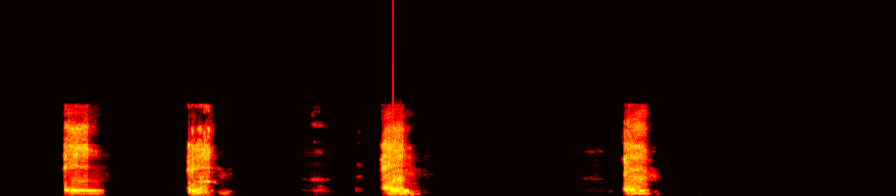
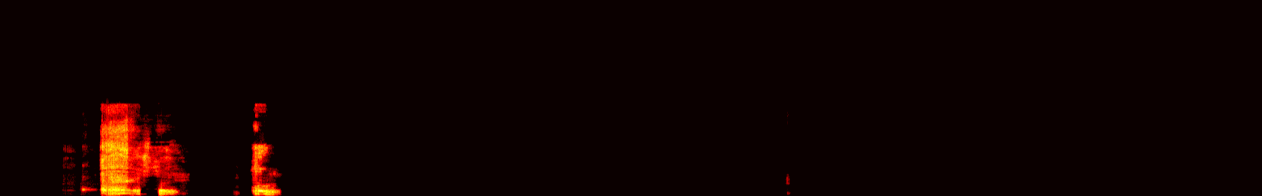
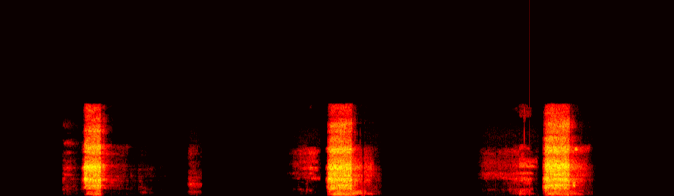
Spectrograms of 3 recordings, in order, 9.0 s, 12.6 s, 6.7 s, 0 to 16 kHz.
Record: {"three_cough_length": "9.0 s", "three_cough_amplitude": 32106, "three_cough_signal_mean_std_ratio": 0.3, "cough_length": "12.6 s", "cough_amplitude": 30250, "cough_signal_mean_std_ratio": 0.19, "exhalation_length": "6.7 s", "exhalation_amplitude": 28805, "exhalation_signal_mean_std_ratio": 0.29, "survey_phase": "beta (2021-08-13 to 2022-03-07)", "age": "45-64", "gender": "Male", "wearing_mask": "Yes", "symptom_new_continuous_cough": true, "smoker_status": "Ex-smoker", "respiratory_condition_asthma": false, "respiratory_condition_other": false, "recruitment_source": "Test and Trace", "submission_delay": "2 days", "covid_test_result": "Positive", "covid_test_method": "RT-qPCR", "covid_ct_value": 14.0, "covid_ct_gene": "ORF1ab gene", "covid_ct_mean": 14.5, "covid_viral_load": "17000000 copies/ml", "covid_viral_load_category": "High viral load (>1M copies/ml)"}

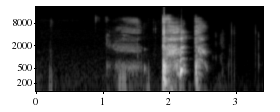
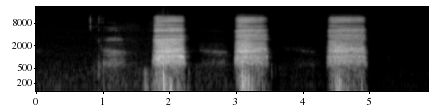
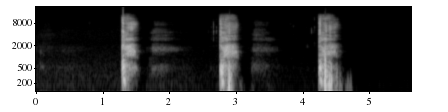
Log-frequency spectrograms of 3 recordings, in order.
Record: {"cough_length": "3.4 s", "cough_amplitude": 32768, "cough_signal_mean_std_ratio": 0.24, "exhalation_length": "5.9 s", "exhalation_amplitude": 30098, "exhalation_signal_mean_std_ratio": 0.38, "three_cough_length": "5.6 s", "three_cough_amplitude": 32768, "three_cough_signal_mean_std_ratio": 0.26, "survey_phase": "beta (2021-08-13 to 2022-03-07)", "age": "18-44", "gender": "Female", "wearing_mask": "No", "symptom_cough_any": true, "symptom_runny_or_blocked_nose": true, "symptom_fatigue": true, "symptom_headache": true, "symptom_change_to_sense_of_smell_or_taste": true, "symptom_loss_of_taste": true, "symptom_onset": "4 days", "smoker_status": "Never smoked", "respiratory_condition_asthma": false, "respiratory_condition_other": false, "recruitment_source": "Test and Trace", "submission_delay": "1 day", "covid_test_result": "Positive", "covid_test_method": "RT-qPCR", "covid_ct_value": 31.0, "covid_ct_gene": "ORF1ab gene"}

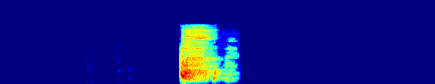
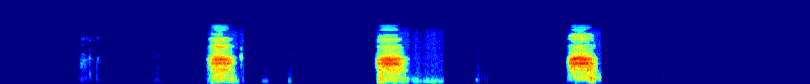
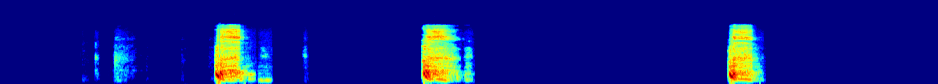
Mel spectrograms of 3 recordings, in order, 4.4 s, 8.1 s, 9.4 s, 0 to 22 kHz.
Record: {"cough_length": "4.4 s", "cough_amplitude": 27044, "cough_signal_mean_std_ratio": 0.18, "exhalation_length": "8.1 s", "exhalation_amplitude": 26456, "exhalation_signal_mean_std_ratio": 0.23, "three_cough_length": "9.4 s", "three_cough_amplitude": 28607, "three_cough_signal_mean_std_ratio": 0.2, "survey_phase": "beta (2021-08-13 to 2022-03-07)", "age": "18-44", "gender": "Male", "wearing_mask": "No", "symptom_cough_any": true, "symptom_runny_or_blocked_nose": true, "symptom_fatigue": true, "symptom_onset": "2 days", "smoker_status": "Never smoked", "respiratory_condition_asthma": false, "respiratory_condition_other": false, "recruitment_source": "Test and Trace", "submission_delay": "2 days", "covid_test_result": "Positive", "covid_test_method": "RT-qPCR", "covid_ct_value": 22.0, "covid_ct_gene": "N gene"}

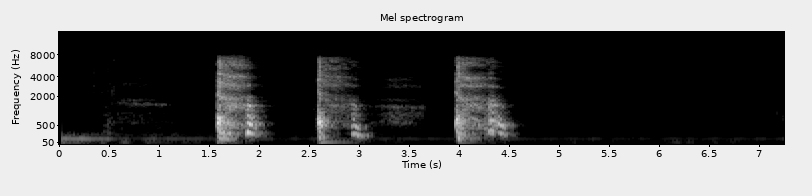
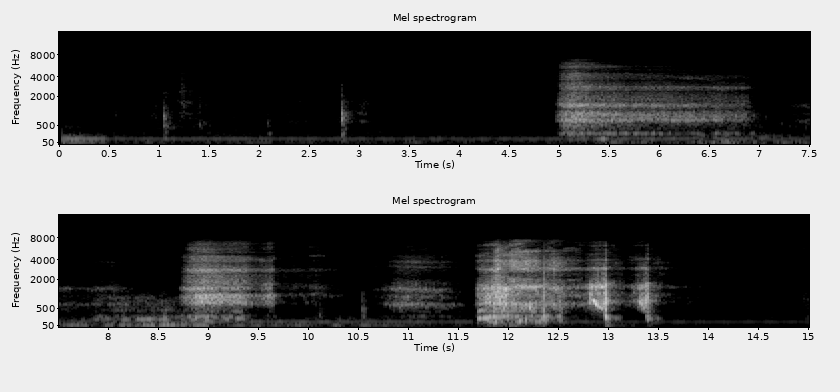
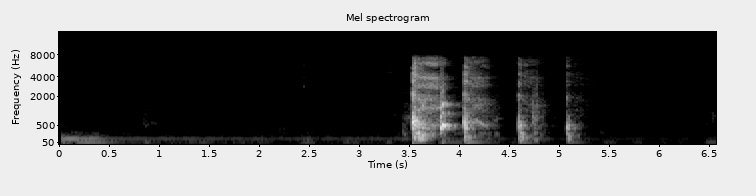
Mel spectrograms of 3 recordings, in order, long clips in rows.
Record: {"three_cough_length": "7.3 s", "three_cough_amplitude": 32768, "three_cough_signal_mean_std_ratio": 0.27, "exhalation_length": "15.0 s", "exhalation_amplitude": 32768, "exhalation_signal_mean_std_ratio": 0.34, "cough_length": "6.6 s", "cough_amplitude": 32768, "cough_signal_mean_std_ratio": 0.22, "survey_phase": "beta (2021-08-13 to 2022-03-07)", "age": "45-64", "gender": "Female", "wearing_mask": "No", "symptom_none": true, "symptom_onset": "2 days", "smoker_status": "Never smoked", "respiratory_condition_asthma": false, "respiratory_condition_other": false, "recruitment_source": "Test and Trace", "submission_delay": "1 day", "covid_test_result": "Negative", "covid_test_method": "RT-qPCR"}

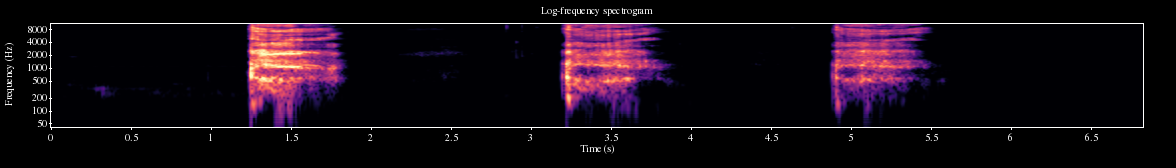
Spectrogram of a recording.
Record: {"exhalation_length": "6.8 s", "exhalation_amplitude": 32768, "exhalation_signal_mean_std_ratio": 0.32, "survey_phase": "beta (2021-08-13 to 2022-03-07)", "age": "45-64", "gender": "Male", "wearing_mask": "No", "symptom_cough_any": true, "symptom_new_continuous_cough": true, "symptom_shortness_of_breath": true, "symptom_sore_throat": true, "symptom_headache": true, "symptom_onset": "4 days", "smoker_status": "Never smoked", "respiratory_condition_asthma": false, "respiratory_condition_other": false, "recruitment_source": "REACT", "submission_delay": "1 day", "covid_test_result": "Negative", "covid_test_method": "RT-qPCR"}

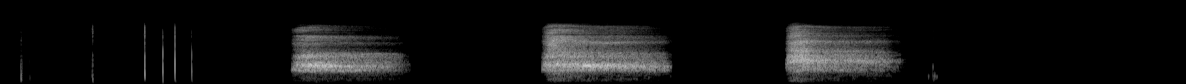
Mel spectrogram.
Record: {"exhalation_length": "11.9 s", "exhalation_amplitude": 15526, "exhalation_signal_mean_std_ratio": 0.41, "survey_phase": "beta (2021-08-13 to 2022-03-07)", "age": "18-44", "gender": "Female", "wearing_mask": "No", "symptom_cough_any": true, "symptom_sore_throat": true, "symptom_fatigue": true, "symptom_onset": "1 day", "smoker_status": "Never smoked", "respiratory_condition_asthma": false, "respiratory_condition_other": false, "recruitment_source": "Test and Trace", "submission_delay": "0 days", "covid_test_result": "Negative", "covid_test_method": "RT-qPCR"}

